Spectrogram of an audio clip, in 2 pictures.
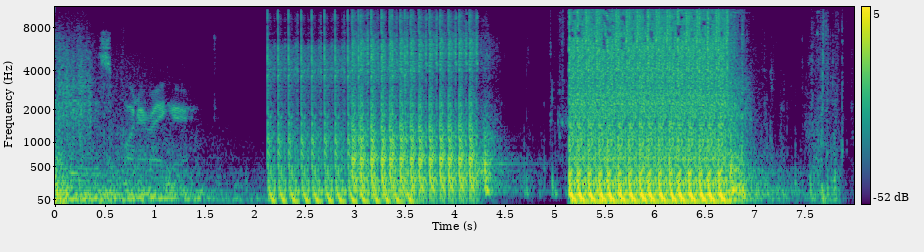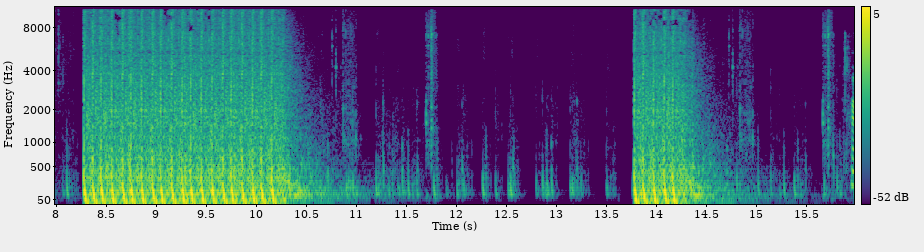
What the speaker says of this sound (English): I started shooting at the Maniac too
